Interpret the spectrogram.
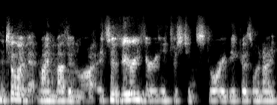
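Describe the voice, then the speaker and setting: Very fast speech from a woman, medium in pitch, with ordinary pitch variation. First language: Yiddish. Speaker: filmmaker and former teacher. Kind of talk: panel discussion.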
